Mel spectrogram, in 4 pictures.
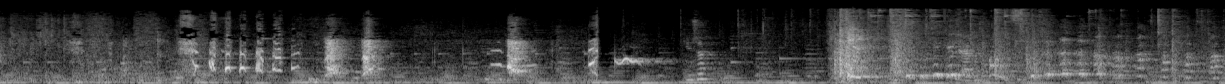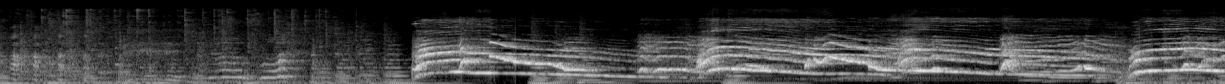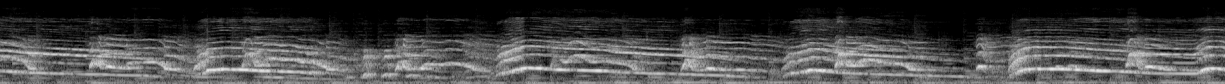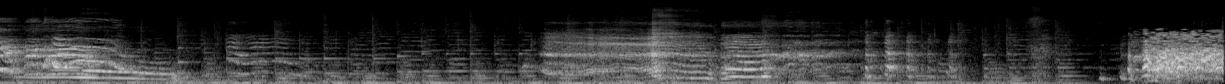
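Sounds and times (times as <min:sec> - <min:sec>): dogs howling: 0:16.4 - 0:40.4
man howling: 0:42.2 - 0:45.0.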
